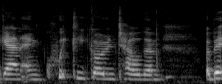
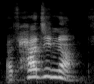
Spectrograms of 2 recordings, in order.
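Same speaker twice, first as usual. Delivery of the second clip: louder, higher angry snap; snapping; 7 semitones higher, 8 dB louder than usual. Acted. Poppy loses patience with the frog. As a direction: bite it off in fury. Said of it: "snapped Princess Poppy".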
